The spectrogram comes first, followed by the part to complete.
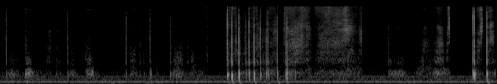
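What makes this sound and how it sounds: Long nails and fingertips scratch and tap the front of a closed paperback copy of "Tuesdays with Morrie," its matte card cover solid underneath. Soft, dry scratching is broken by sharp, quick taps, with a burst of denser, louder scratching in the middle, all over a steady low hum.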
